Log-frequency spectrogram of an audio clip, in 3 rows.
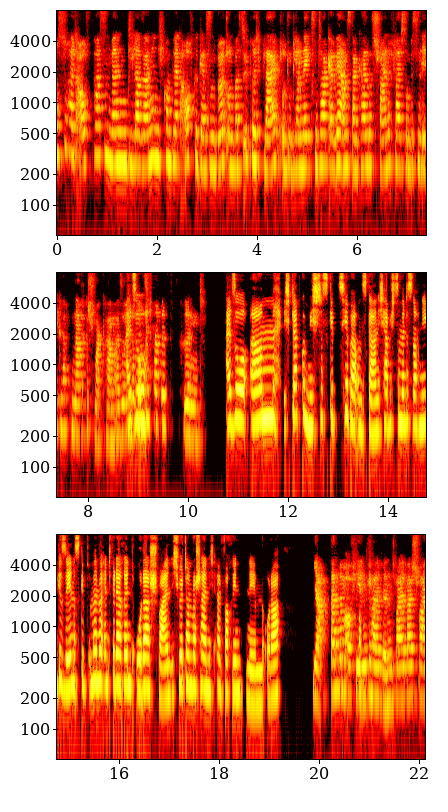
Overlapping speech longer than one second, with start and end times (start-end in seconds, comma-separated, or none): none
